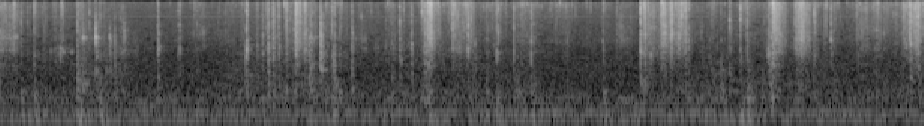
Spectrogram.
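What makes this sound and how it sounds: A utility knife blade slices through a porous, microwaved puffed purple soap chunk held in the hand, cutting into the crumbly, airy soap. Dry crinkling and crunching crackles come in irregular bursts, bright and hissy, with almost no low end. Crumbly fragments snap and break away in quick, close-miked rustles.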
